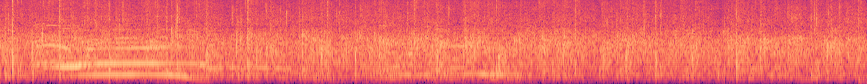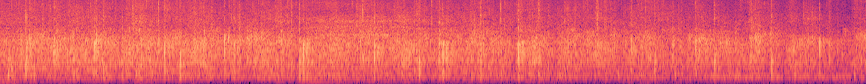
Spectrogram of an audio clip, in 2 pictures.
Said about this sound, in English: give him a huge, huge round of applause.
